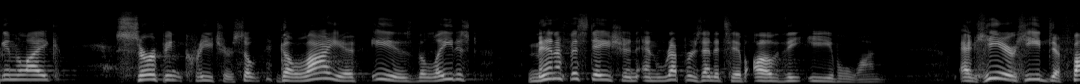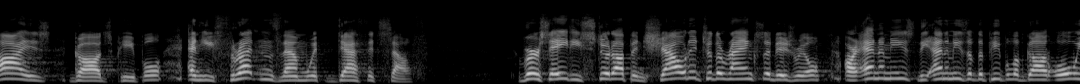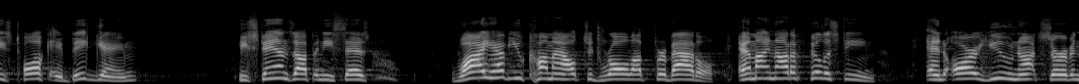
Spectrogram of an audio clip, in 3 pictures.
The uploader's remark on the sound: preached this sermon at Covenant Fellowship Church on October 29, 2023.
